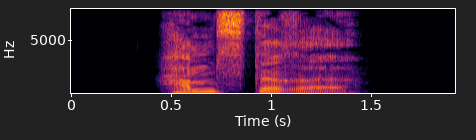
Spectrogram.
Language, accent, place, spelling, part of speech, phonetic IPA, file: German, Germany, Berlin, hamstere, verb, [ˈhamstəʁə], De-hamstere.ogg
- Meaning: inflection of hamstern: 1. first-person singular present 2. first/third-person singular subjunctive I 3. singular imperative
